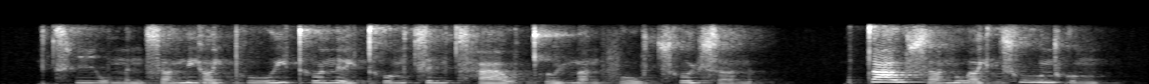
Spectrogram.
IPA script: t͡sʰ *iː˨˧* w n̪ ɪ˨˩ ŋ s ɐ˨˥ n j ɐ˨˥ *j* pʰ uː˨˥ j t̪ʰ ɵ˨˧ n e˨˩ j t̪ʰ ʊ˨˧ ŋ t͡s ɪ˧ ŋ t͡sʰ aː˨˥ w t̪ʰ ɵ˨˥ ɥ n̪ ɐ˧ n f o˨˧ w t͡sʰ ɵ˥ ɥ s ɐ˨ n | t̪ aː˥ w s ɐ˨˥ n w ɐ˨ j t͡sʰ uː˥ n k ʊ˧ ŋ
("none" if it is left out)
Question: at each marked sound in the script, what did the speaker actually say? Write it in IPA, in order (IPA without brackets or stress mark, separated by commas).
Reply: iː˨, j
